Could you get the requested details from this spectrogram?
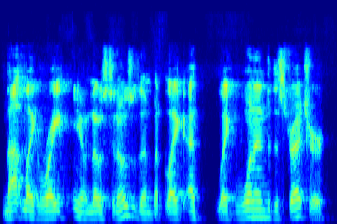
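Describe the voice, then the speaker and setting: A man's voice: medium pitch, fairly even intonation, fast talker, lo-fi sound. A man co-hosting a medical podcast, talking in a rambling, casual way with lots of fillers and swearing. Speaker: podcast host, paramedic.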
